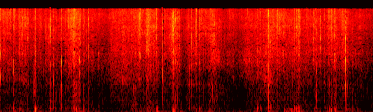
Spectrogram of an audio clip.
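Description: Long natural nails scratch and rub a hand-sized orange ball of soft silicone or rubber covered in flexible spikes. The result is a steady, quiet, crinkly rustle with bright, sharp ticks and soft low bumps scattered throughout.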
